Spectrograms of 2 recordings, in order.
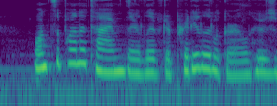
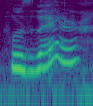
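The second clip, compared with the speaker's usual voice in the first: grandmother calling out; 5 semitones higher, 4 dB louder than usual. Acted. Grandmother answers the door.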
